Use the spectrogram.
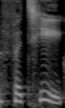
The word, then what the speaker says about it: fatigue: We're talking about brain fatigue, when your brain feels like this. Notice the pronunciation here, fatigue, eeg, fatigue. Repeat after fatigue.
